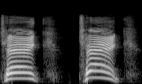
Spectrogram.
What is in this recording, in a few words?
heard hulk, voice; gambler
